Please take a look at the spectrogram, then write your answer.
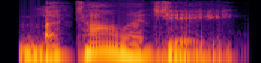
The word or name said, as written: battology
